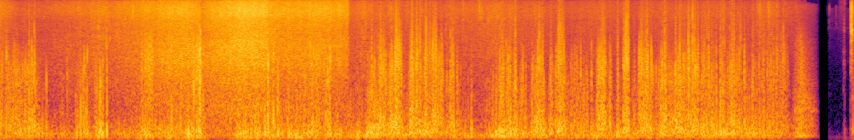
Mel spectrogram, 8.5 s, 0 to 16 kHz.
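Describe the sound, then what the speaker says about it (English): Strong wind roars and buffets the microphone while waves crash and surge during the January 2014 coastal flooding at West Kirby, loud and continuous until it cuts off abruptly. "West Kirby, 2014 January, saw strong waves and much of water caused flood for residents."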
